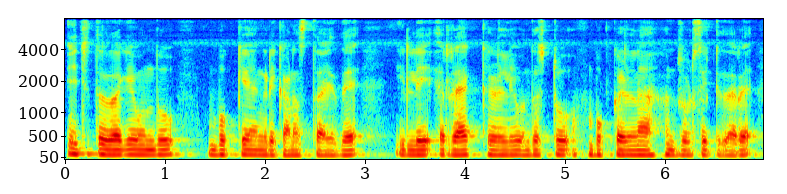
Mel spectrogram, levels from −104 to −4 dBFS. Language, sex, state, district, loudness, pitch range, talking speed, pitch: Kannada, male, Karnataka, Mysore, -17 LUFS, 100-105 Hz, 110 wpm, 100 Hz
